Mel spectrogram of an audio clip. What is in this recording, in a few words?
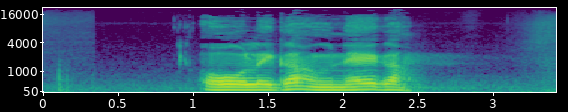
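"oliga unega", Cherokee; ᎣᎵᎦ ᎤᏁᎦ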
